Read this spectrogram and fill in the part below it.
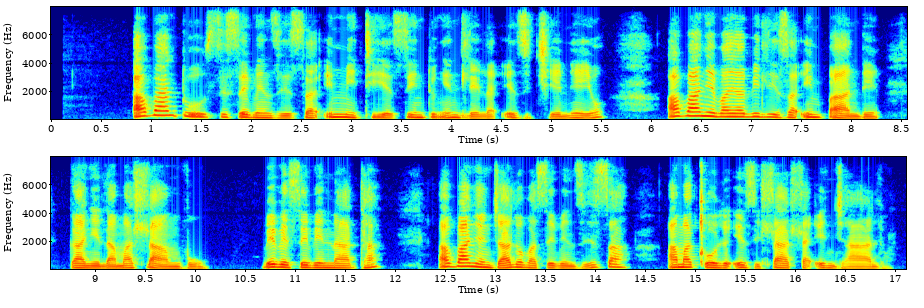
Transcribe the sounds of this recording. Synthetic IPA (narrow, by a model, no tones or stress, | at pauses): aβantʼusisɛβend͡zʱisaʔḭmitʰḭjesintʼuŋɛnd͡ɮʱɛlaʔḛzit͡ʃʼijɛnɛːjɔ | a̰βaɲɛβajaβilis̬aʔimpʼandʱɛ | ɣaɲɛlamaɬaɱvu | βɛβɛsɛβɛnaːtʰa | a̰βaɲɛnd͡ʒʱalɔβasɛβend͡zʱisa | amaǁɔlɔʔeziɬaɬa̰ʔɛnd͡ʒʱaːlɔ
